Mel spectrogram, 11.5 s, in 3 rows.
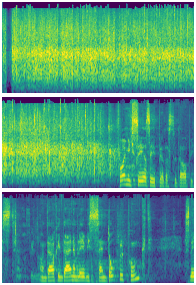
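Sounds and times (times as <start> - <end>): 
audience applause: 0.0 - 6.6
speech: 6.2 - 10.7, 11.4 - 11.5.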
